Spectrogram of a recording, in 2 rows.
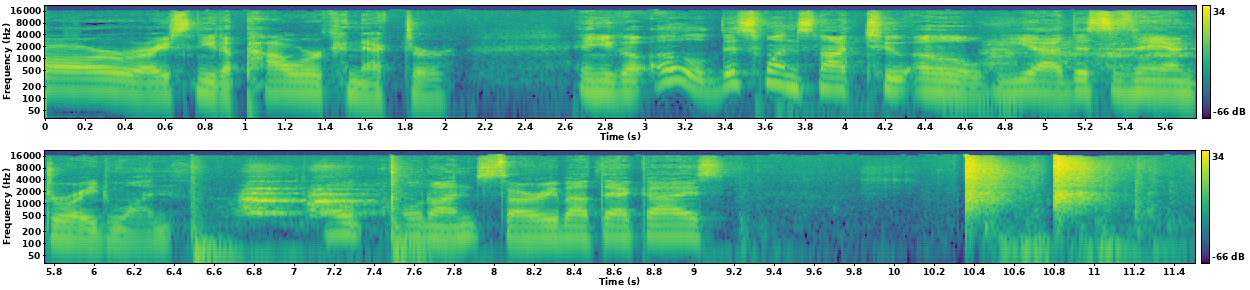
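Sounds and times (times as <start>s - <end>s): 
speech: 0.0s - 9.3s
hand clapping: 10.4s - 11.2s.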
